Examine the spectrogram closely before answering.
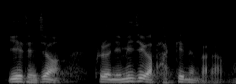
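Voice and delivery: normal talking voice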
